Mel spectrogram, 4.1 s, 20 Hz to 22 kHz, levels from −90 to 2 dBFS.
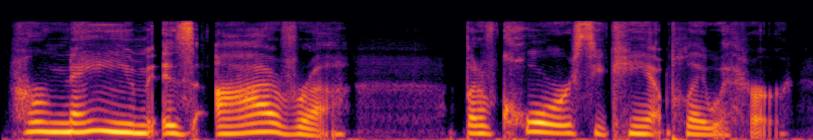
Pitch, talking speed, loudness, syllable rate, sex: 230 Hz, 175 wpm, -15 LUFS, 4.3 syllables/s, female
